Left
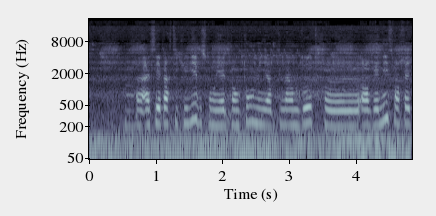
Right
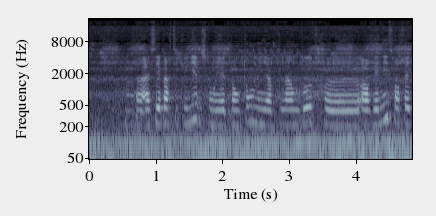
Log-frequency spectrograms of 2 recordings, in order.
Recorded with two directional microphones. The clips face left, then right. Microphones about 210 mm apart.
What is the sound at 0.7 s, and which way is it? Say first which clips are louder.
Speech: left 3 dB; 20° left (ahead or behind).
